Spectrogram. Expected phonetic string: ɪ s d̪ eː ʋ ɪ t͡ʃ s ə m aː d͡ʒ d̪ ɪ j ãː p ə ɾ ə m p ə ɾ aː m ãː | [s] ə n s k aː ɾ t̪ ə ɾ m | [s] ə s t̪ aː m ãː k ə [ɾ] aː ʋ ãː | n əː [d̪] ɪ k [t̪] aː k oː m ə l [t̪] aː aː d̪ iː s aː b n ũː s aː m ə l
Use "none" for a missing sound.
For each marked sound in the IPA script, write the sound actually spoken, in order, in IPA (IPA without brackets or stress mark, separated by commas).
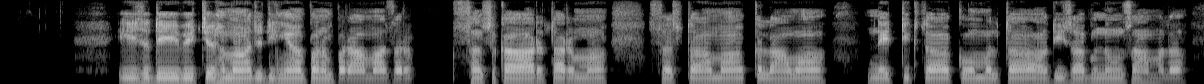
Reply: s, s, l, t̪, t̪, t̪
